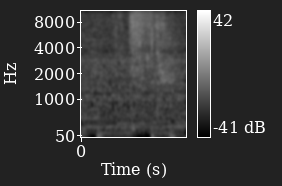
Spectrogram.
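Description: Starchy, salted pasta water from cooking whole wheat spaghettini trickles and drips into a sardine pasta sauce mixture, a soft, brief liquid pour with no talking.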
